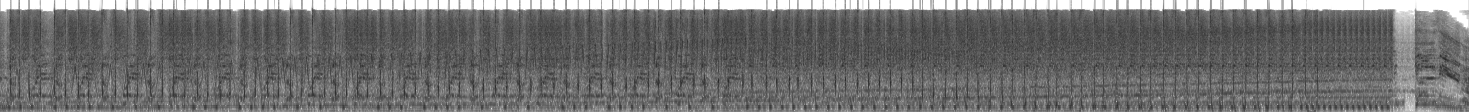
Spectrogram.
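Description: Electronic house music build-up: a fast snare-drum roll over a synth line rising steadily in pitch, with the bass pulled out.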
